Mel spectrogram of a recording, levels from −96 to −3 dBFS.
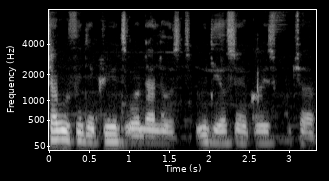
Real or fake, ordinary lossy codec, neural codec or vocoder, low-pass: real; none; none; none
